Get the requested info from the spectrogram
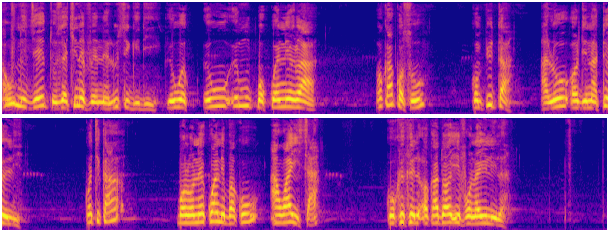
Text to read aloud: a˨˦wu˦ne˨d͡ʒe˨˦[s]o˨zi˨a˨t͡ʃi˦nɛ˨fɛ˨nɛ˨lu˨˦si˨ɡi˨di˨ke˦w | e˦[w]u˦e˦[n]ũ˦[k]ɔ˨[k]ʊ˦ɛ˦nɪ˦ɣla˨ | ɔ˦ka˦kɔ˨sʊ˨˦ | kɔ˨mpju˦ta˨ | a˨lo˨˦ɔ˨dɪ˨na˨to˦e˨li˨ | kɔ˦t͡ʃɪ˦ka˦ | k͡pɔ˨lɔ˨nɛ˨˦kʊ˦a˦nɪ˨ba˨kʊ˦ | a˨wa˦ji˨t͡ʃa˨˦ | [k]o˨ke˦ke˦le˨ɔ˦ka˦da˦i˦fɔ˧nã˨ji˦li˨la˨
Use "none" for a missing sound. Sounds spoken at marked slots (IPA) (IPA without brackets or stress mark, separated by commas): t, w, m, k͡p, k, k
